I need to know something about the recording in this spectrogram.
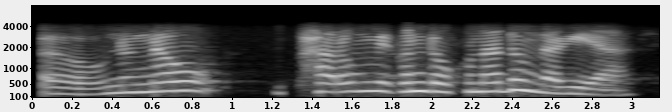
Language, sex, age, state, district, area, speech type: Bodo, female, 18-30, Assam, Kokrajhar, rural, conversation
